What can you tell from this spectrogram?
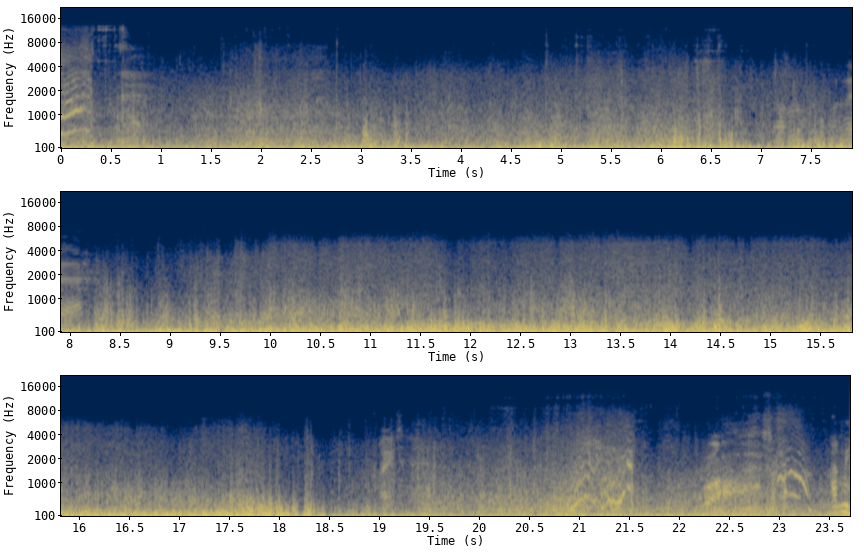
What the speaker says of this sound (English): This wind's getting worse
